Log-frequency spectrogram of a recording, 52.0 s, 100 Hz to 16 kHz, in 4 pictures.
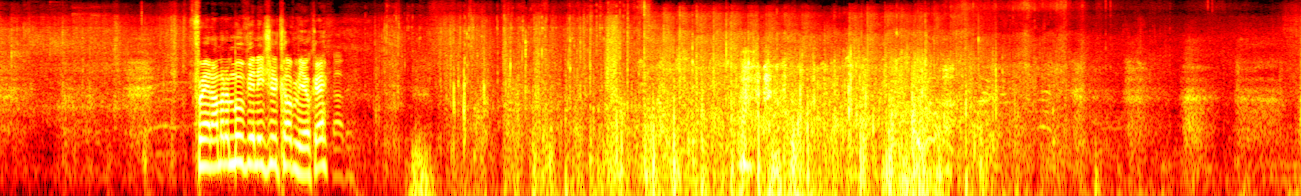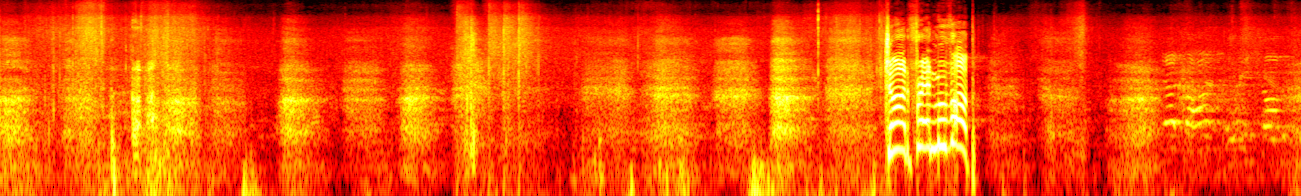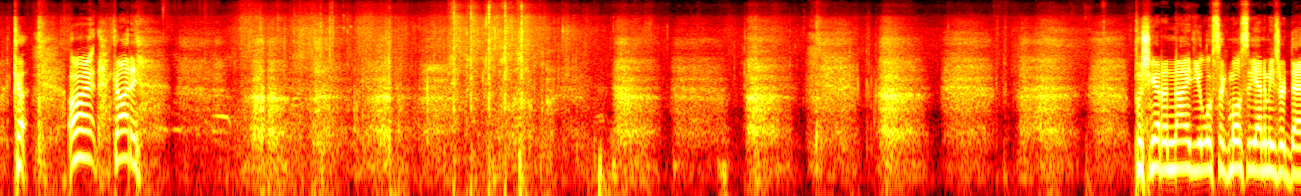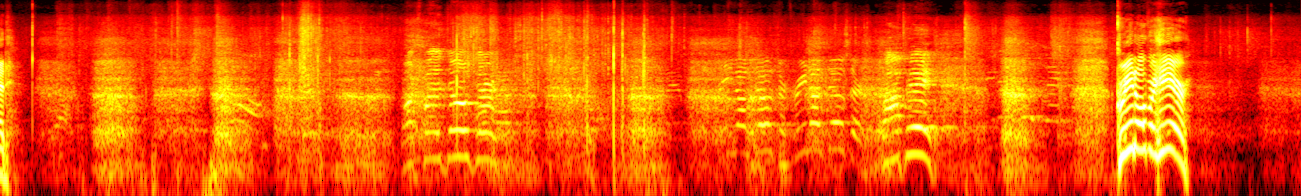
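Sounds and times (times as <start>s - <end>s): running footfalls: 3.6s - 12.0s
person breathing hard: 9.7s - 21.8s, 22.9s - 24.7s, 27.4s - 37.4s, 39.4s - 43.4s, 44.2s - 47.0s, 47.6s - 50.2s, 51.6s - 52.0s.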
